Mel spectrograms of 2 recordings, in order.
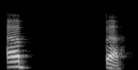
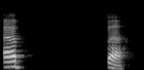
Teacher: I did two bas, one after the other, but I didn't open my lips from having said the first ba.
